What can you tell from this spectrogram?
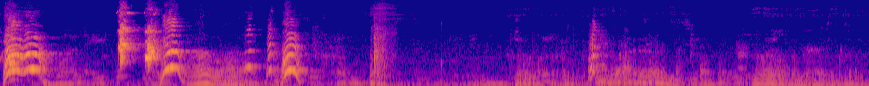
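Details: Two jealous Shih Tzu brothers, one a baby, fighting over a bully stick: sharp high yapping barks in a burst over the first four seconds, then low rumbling growls that continue steadily to the end.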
